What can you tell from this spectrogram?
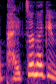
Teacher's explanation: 리을과 지읒이 만났더니 예사소리인 지읒이 된소리 쌍지읒으로 변하고 있죠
